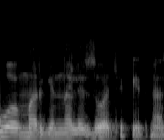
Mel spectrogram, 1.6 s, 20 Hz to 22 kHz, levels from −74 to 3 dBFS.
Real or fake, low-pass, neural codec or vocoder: real; 7.2 kHz; none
